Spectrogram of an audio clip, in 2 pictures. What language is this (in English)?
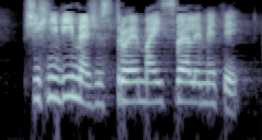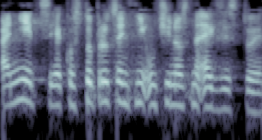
Czech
